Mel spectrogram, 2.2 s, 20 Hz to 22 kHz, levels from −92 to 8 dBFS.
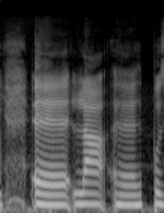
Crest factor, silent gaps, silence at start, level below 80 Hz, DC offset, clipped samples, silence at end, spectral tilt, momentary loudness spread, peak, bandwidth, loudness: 12 dB; none; 0 s; -48 dBFS; under 0.1%; under 0.1%; 0 s; -6.5 dB/octave; 6 LU; -10 dBFS; 11 kHz; -23 LUFS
